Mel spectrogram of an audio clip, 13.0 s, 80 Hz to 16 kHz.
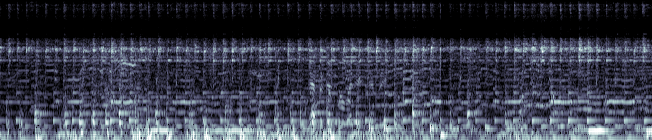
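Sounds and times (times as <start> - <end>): gamelan ensemble playing: 0.0 - 13.0.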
